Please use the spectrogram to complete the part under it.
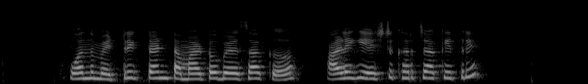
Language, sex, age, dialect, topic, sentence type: Kannada, female, 18-24, Dharwad Kannada, agriculture, question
